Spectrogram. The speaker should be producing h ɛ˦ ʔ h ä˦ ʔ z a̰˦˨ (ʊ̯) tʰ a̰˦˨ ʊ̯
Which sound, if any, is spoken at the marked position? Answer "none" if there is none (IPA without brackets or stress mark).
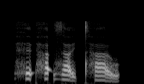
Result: ɪ̯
